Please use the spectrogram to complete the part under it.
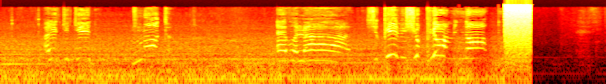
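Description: A young woman sings loudly and dramatically, close by.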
